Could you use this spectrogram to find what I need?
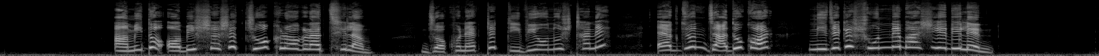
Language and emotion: Bengali, surprised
